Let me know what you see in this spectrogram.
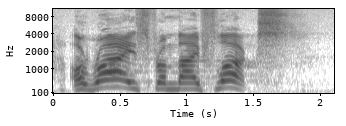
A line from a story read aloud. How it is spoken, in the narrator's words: someone scare you from behind, yelling out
